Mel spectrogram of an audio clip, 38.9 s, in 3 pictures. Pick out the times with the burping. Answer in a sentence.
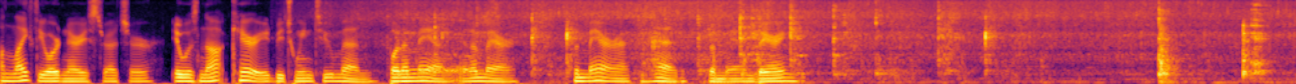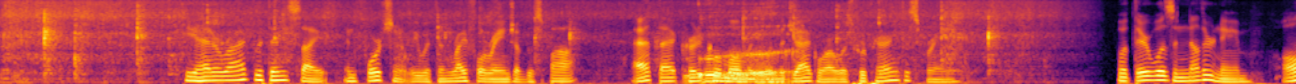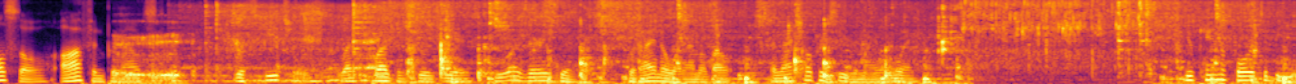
The burping can be heard from 4.0 to 4.8 s, from 19.8 to 21.1 s and from 27.1 to 27.9 s.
